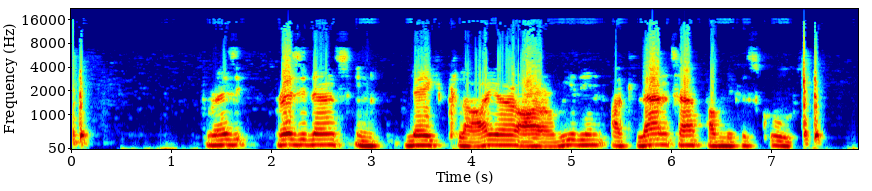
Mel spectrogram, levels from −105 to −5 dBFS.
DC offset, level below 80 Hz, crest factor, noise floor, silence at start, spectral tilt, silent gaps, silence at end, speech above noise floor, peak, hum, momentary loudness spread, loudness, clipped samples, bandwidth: under 0.1%; -46 dBFS; 12 dB; -52 dBFS; 0 s; -7 dB/octave; none; 0.35 s; 41 dB; 0 dBFS; none; 8 LU; -12 LUFS; under 0.1%; 10 kHz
